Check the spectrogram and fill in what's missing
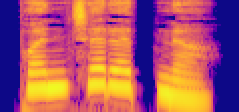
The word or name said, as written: ಪಂಚರತ್ನ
